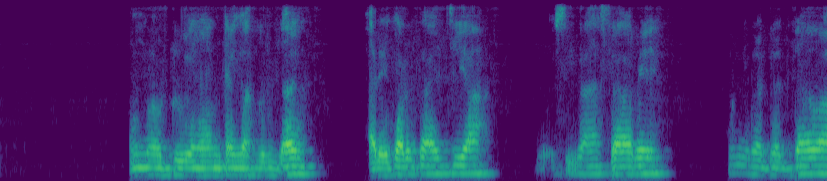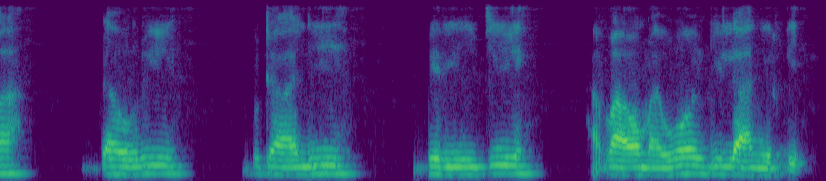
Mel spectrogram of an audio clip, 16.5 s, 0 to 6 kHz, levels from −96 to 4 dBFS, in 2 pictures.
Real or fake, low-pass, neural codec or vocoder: fake; 5.4 kHz; codec, 24 kHz, 3 kbps, HILCodec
